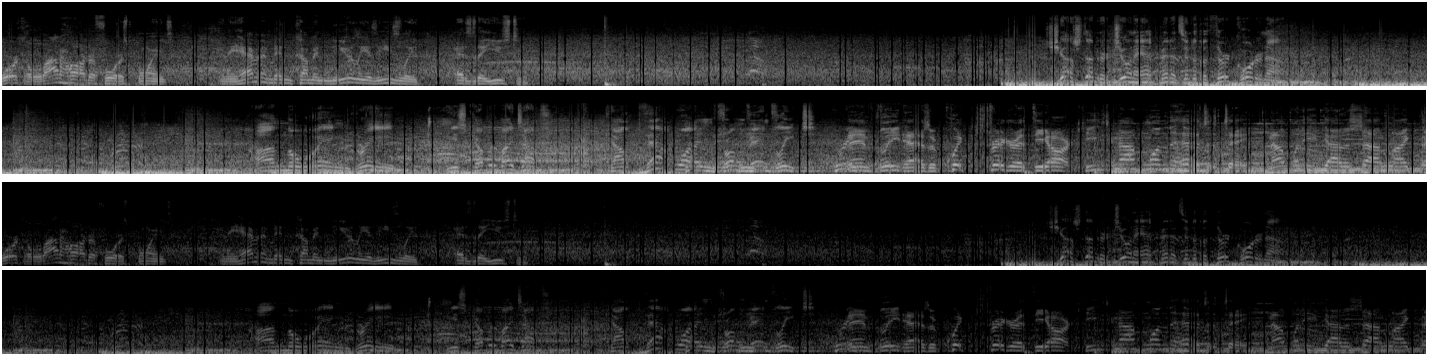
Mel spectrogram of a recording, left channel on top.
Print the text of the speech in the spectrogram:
a lot harder for his points, and they haven't been coming nearly as easily as they used to. Just under 2.5 minutes into the third quarter now. On the wing, Green. He's covered by Thompson. Count that one from Van Vliet. Van Vliet has a quick trigger at the arc. He's not one to hesitate. Not when he's got a shot like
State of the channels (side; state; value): right; quieter; 16.7 dB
